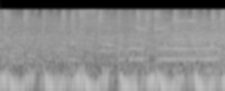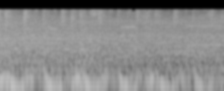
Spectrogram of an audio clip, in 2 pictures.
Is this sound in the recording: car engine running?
yes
